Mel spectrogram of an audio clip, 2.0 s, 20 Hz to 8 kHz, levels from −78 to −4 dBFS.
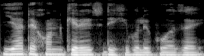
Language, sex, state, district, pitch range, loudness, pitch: Assamese, male, Assam, Kamrup Metropolitan, 115-130 Hz, -15 LUFS, 120 Hz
